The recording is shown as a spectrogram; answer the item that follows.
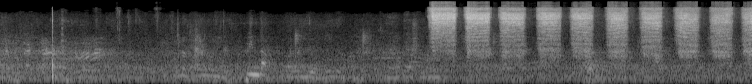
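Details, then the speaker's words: Quiet arena background, then about ten short rhythmic hissing spray bursts as an injured badminton player's whole left leg is sprayed during medical attention in a women's doubles final. "okay okay on the whole left leg there go spray where both players are getting some attention here"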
